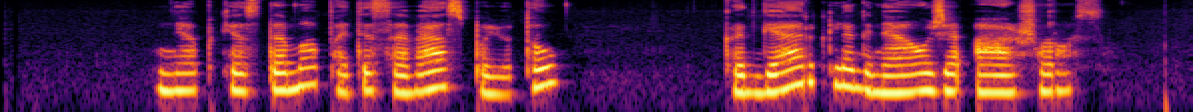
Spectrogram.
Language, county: Lithuanian, Kaunas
